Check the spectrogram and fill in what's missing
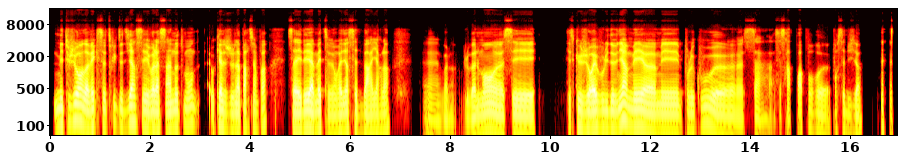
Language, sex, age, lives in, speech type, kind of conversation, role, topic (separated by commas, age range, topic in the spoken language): French, male, 30-34, France, conversation, podcast, guest, Quel moment t’a fait comprendre ce que tu voulais devenir ?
